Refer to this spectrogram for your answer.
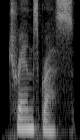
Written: transgress

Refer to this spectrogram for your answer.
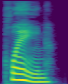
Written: plain

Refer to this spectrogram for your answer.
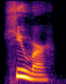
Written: humor

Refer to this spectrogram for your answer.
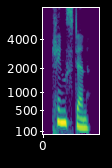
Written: kingston

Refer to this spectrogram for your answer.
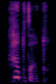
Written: hectic

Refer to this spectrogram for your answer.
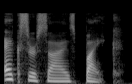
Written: exercise bike

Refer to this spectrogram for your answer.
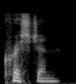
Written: christian

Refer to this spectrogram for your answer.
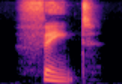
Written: faint

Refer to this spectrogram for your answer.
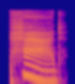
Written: pad

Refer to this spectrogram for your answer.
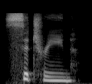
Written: citrine

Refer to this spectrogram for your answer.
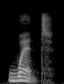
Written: went

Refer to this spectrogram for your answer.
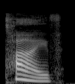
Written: tithe

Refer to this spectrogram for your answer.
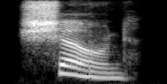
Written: shown

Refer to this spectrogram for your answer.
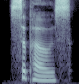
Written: suppose

